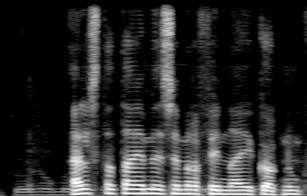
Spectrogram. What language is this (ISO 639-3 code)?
isl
